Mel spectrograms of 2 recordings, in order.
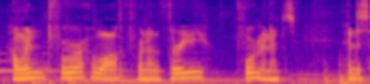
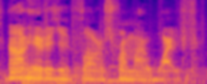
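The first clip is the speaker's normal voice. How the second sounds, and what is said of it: Angry voice. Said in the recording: “in an angry voice.”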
